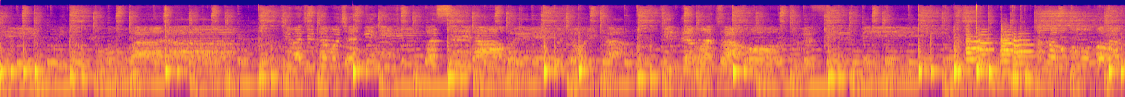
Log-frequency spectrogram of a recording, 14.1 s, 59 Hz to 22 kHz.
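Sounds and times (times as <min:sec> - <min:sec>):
band music with singing: 0:00.0 - 0:14.0
rattling percussion: 0:11.8 - 0:13.6
regular beat: 0:12.0 - 0:13.4
steady bass line: 0:12.0 - 0:13.4.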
